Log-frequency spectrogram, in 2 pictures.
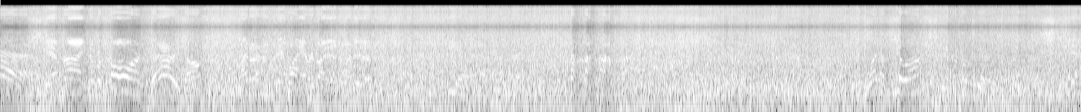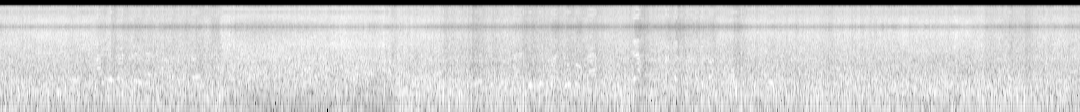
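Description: Steady wind rushing over the microphone of a wrist-mounted camera during a tandem parachute descent under an open canopy.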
